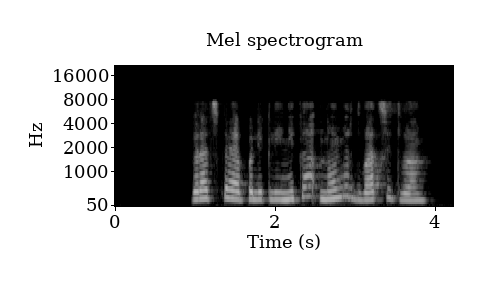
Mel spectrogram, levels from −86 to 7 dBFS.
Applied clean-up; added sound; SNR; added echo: neural mask model DeepFilterNet 3.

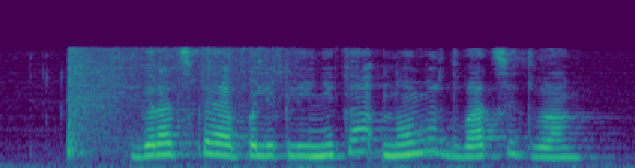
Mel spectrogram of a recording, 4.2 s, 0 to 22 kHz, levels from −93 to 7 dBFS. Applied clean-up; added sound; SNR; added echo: none; Shatter; 17 dB; reverberation time 0.5 s.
